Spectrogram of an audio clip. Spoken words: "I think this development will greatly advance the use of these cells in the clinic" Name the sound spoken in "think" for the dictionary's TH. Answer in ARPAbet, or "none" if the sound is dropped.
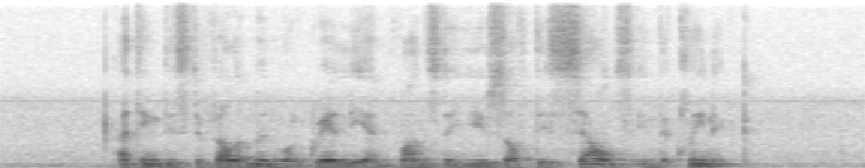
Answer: TH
